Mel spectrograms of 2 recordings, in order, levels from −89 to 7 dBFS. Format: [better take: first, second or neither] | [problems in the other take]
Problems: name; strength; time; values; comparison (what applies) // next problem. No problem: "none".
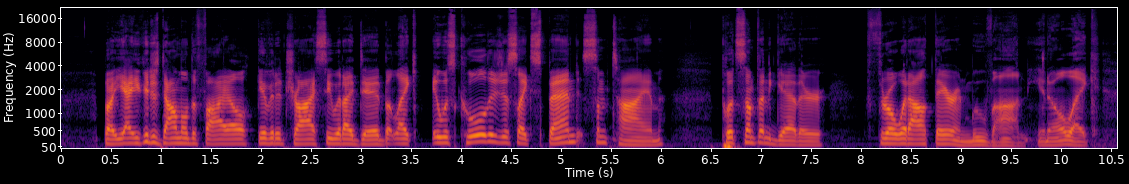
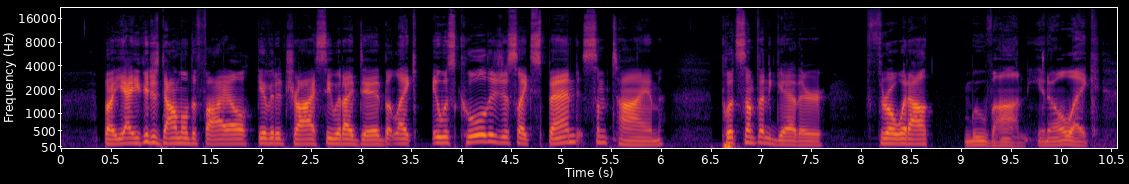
first | audio cutting out; at 8.5 s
